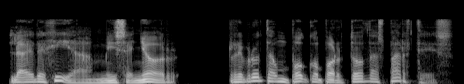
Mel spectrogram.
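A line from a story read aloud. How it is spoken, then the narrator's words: Cracked, unsettling voice. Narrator (Spanish): decía el cardenal con su voz cascada e inquietante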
